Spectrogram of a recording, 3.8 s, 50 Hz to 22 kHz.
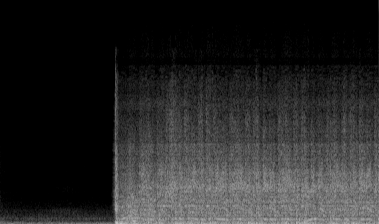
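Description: A 1965 Ford Falcon engine cranks as someone tries to start it, a loud, dense mechanical roar bursting in abruptly after a second of near-quiet and holding steady to the end.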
